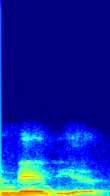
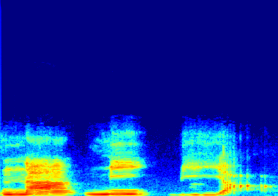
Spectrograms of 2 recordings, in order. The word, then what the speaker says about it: Namibia: Let me teach you how to pronounce this one. Is Namibia. Namibia. Every time you say Namibia, you remind me of Donald Trump. Namibia. Like I didn't even see the eye. Like the eye. The eye.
